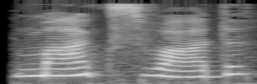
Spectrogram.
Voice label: "maarkasvaad", Punjabi; ਮਾਰਕਸਵਾਦ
